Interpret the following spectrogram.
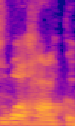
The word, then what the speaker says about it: Oaxaca: of the place you said oaxaca mexico it's oaxaca but i'm going to spell it for you because when i when i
